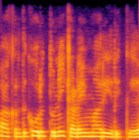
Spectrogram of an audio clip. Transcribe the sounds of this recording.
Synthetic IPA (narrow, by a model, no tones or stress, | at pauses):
aːɾkɯɾɐðɯkːɯɔɾɯt̪ʊɳikɐɽɐɪmaːɾiɪɾɯkːɯ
